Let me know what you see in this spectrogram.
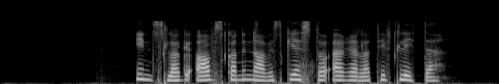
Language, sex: Norwegian, female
